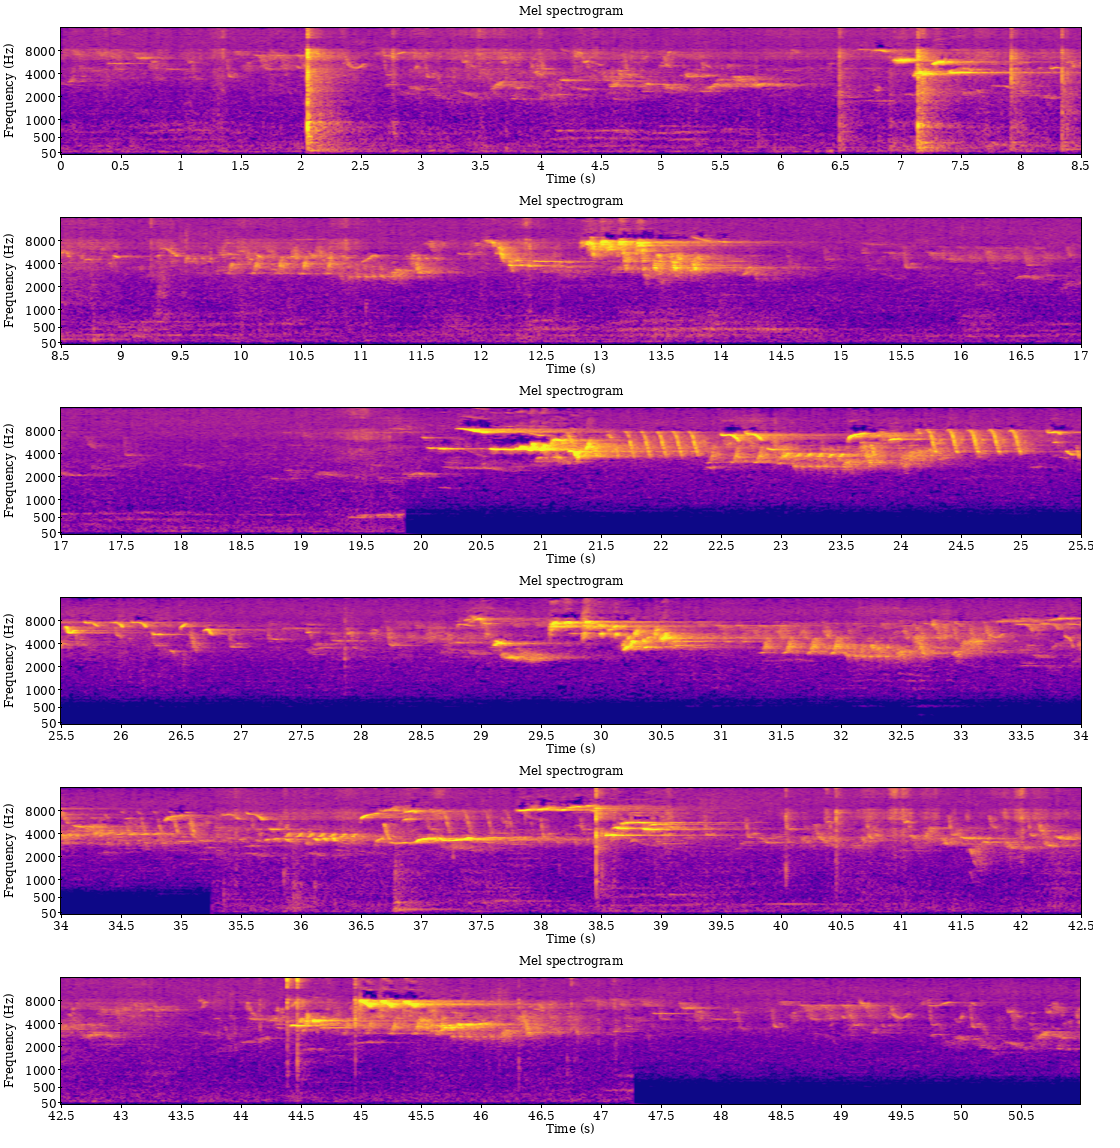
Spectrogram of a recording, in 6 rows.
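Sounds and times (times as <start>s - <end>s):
birds chirping and trilling: 0.0s - 19.8s, 35.3s - 47.3s.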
